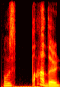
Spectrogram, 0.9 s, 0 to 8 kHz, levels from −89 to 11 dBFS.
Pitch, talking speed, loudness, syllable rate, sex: 160 Hz, 195 wpm, -20 LUFS, 8.9 syllables/s, male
